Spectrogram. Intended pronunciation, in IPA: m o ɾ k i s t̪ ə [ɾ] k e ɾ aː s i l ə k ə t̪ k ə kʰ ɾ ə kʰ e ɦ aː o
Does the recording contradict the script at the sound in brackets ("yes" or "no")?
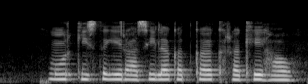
yes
